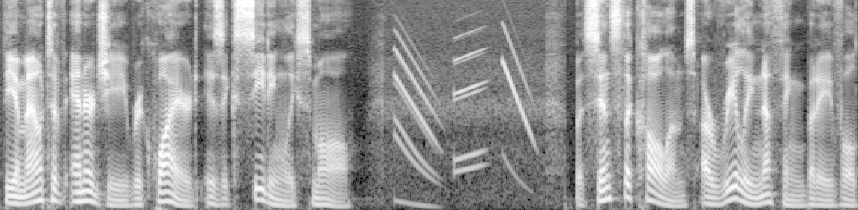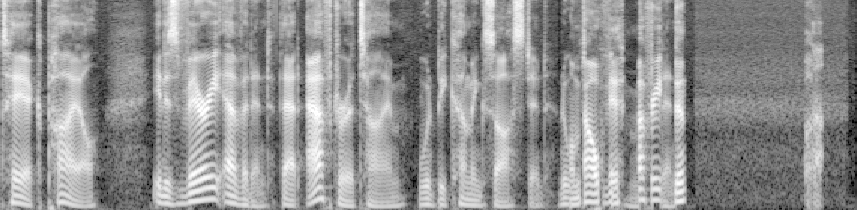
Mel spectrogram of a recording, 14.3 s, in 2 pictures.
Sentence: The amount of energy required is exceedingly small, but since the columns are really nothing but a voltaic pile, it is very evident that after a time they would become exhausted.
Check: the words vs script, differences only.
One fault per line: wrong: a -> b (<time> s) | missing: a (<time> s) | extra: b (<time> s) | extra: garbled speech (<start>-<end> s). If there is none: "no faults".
missing: they (10.6 s)
extra: garbled speech (11.8-12.9 s)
